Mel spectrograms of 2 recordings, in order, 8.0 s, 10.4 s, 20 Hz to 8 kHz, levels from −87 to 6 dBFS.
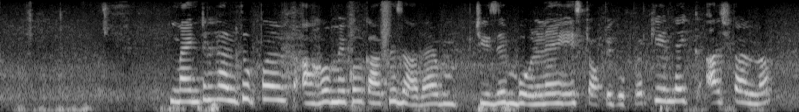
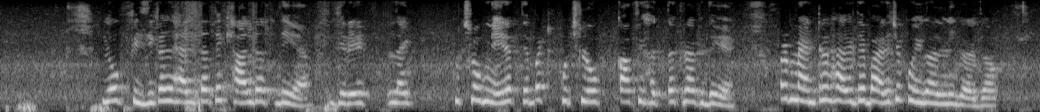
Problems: none marked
